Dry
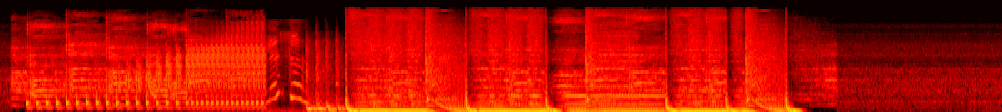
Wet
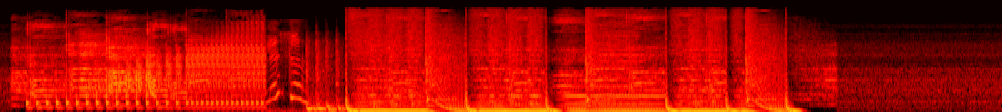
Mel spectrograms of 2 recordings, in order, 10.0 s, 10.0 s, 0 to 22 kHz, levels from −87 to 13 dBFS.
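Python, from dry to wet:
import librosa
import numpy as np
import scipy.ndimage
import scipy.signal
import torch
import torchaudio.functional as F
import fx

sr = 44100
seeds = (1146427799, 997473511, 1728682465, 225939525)

y = fx.spec_box(x, sr, start_s=0.79, length_s=0.76, low_hz=580.0, high_hz=7500.0, gain_db=7)
y = y * 10.0 ** (-3.0 / 20.0)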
